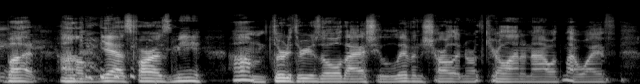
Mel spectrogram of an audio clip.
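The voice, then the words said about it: Slightly raspy voice. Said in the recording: “sorry about my voice. A little raspy”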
